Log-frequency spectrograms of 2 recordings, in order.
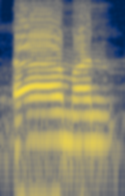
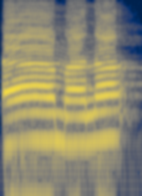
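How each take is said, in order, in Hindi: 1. शब्द व्यंजन "n" पर खत्म होता है। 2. शब्द अंत में एक स्वर पर खत्म होता है।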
